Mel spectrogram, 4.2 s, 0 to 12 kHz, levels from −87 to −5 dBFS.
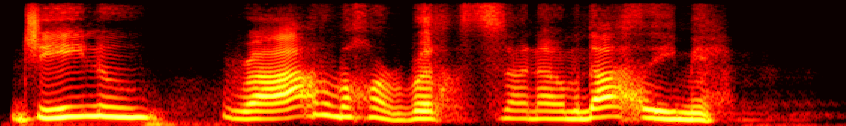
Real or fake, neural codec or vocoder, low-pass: fake; codec, 16 kHz in and 24 kHz out, 0.4 kbps, LongCat-Audio-Codec, four codebook decoder; 10.8 kHz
